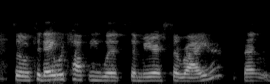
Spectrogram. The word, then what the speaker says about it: Samir Saraiya: i'm doing well so today we're talking with samir soraya that's how you pronounce it that's absolutely right perfect he's the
